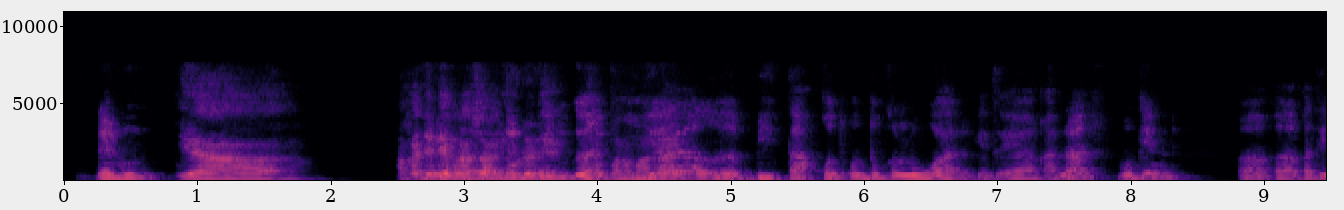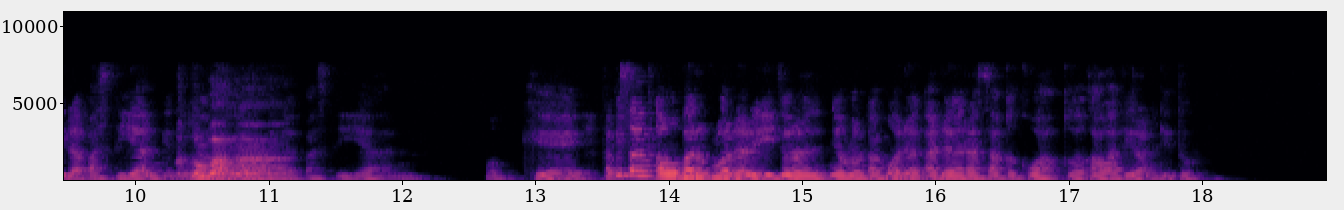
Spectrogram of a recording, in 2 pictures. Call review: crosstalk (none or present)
present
